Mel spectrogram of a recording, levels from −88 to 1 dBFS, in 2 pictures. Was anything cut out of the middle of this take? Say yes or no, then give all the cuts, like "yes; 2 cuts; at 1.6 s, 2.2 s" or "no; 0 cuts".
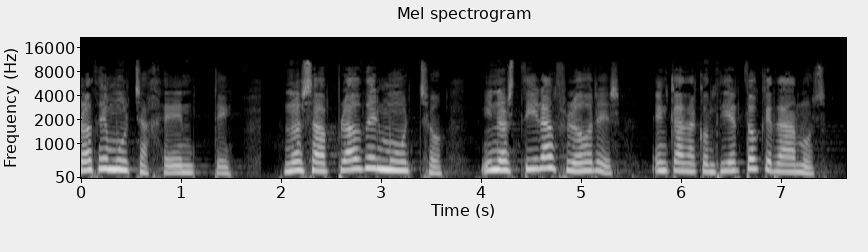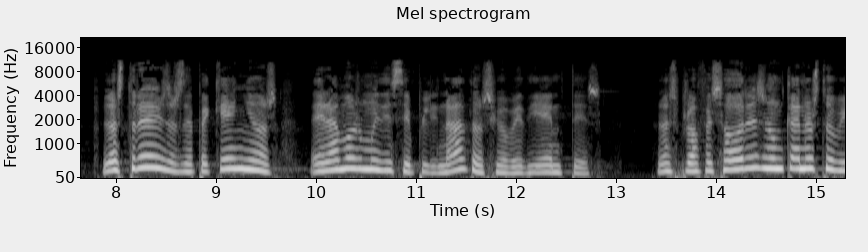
yes; 2 cuts; at 1.9 s, 7.8 s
